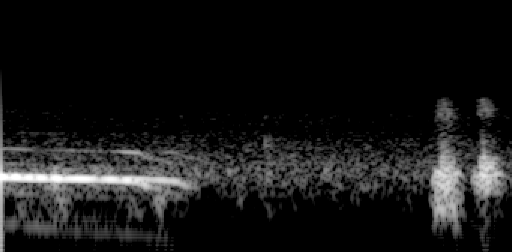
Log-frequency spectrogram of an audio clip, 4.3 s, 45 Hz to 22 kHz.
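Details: A lone wild female gray wolf, separated from her pack and seemingly trying to find them, gives a long, low, steady howl that slides down at the end; she howled for 30 minutes, an hour after elk ran past.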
